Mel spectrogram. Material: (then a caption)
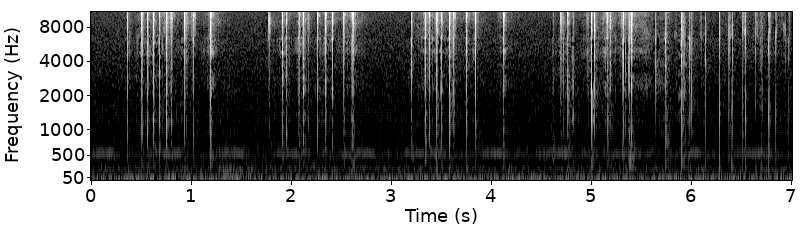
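Ceramic. A metal tool with a green handle taps and scratches individual small round ceramic penny tiles on a sheet with a white backing. Many sharp, bright clicks come in quick irregular bursts over a faint steady hum. Each tap dies away at once.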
